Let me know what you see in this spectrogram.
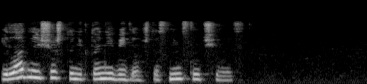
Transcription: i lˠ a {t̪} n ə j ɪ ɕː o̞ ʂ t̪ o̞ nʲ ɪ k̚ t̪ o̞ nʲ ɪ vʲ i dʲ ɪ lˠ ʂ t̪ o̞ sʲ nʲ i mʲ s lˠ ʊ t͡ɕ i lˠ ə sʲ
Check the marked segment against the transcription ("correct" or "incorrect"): incorrect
